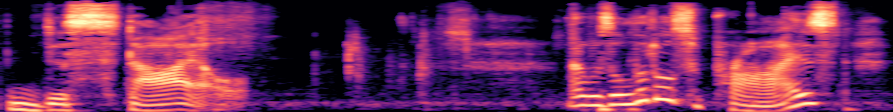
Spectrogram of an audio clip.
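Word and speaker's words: De Stijl: It's actually, I believe, pronounced D style.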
